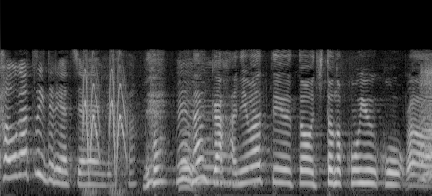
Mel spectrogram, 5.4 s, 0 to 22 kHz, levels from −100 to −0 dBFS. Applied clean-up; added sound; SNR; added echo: none; none; none; reverberation time 1.3 s.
